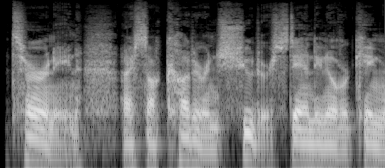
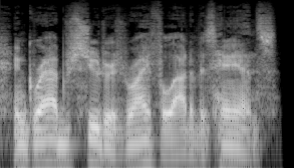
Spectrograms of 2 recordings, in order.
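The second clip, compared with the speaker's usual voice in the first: plain reading voice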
